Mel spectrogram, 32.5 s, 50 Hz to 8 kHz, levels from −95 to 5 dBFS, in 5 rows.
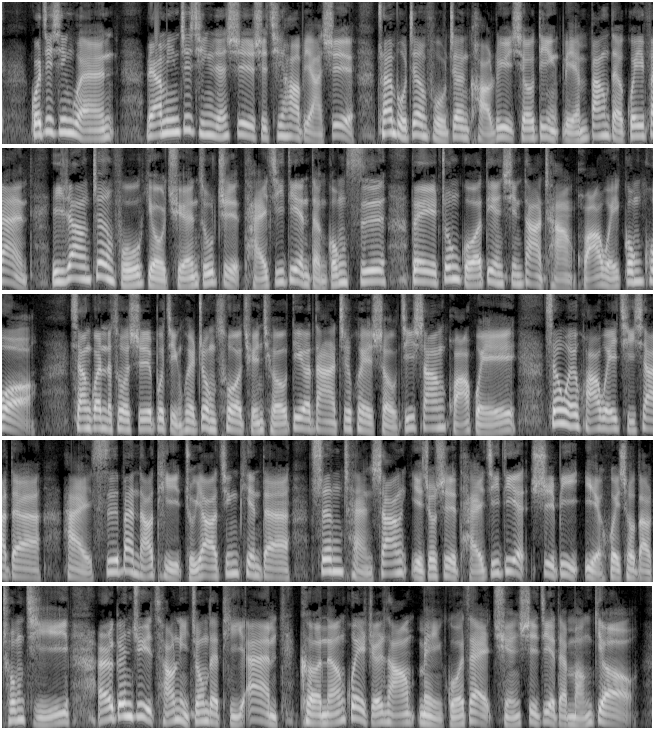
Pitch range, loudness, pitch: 135-180 Hz, -18 LUFS, 160 Hz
